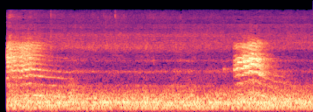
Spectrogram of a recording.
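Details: Siamese cat giving its little meow on spotting an insect, letting its owner know it has found a bug; two brief, high, chirpy meows, one at the start and one near the end, with quiet room hum between.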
